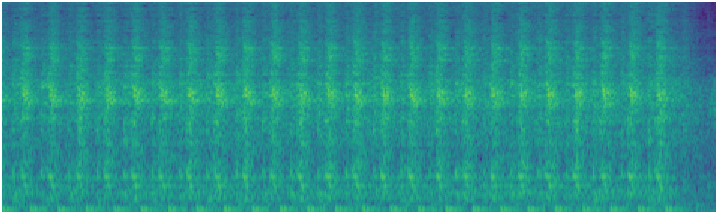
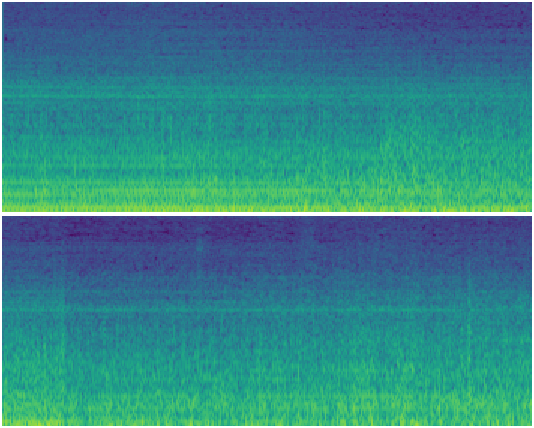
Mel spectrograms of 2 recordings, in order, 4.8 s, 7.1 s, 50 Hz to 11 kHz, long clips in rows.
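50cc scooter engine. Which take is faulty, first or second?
first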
